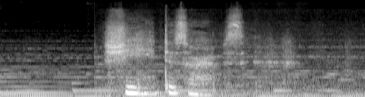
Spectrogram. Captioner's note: voiceover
